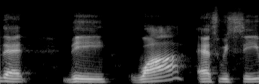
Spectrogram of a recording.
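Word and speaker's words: waw: Wa, not Va or U or U.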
